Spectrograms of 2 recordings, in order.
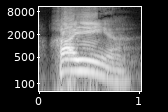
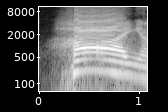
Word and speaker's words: rainha: aqui colocar aqui embaixo olha aqui ó rainha olha lá ó rainha não rainha ó é o i que é tônico certo o a é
